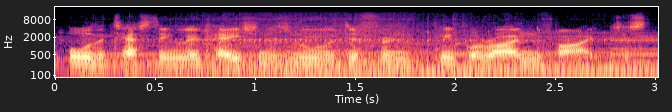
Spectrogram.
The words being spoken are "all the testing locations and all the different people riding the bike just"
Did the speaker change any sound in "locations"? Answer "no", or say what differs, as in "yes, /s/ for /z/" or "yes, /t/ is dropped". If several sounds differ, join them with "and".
no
